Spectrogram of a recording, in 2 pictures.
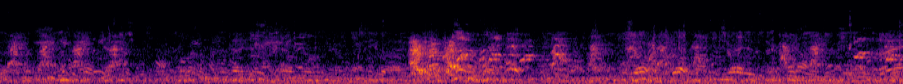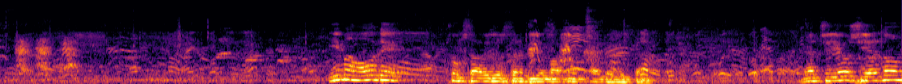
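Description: Men and women chat in a crowd outdoors.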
